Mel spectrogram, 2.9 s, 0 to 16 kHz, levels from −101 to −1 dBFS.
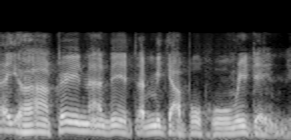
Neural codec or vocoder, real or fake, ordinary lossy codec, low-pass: codec, 16 kHz, 4 kbps, X-Codec, HuBERT features, trained on balanced general audio; fake; none; 7.2 kHz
